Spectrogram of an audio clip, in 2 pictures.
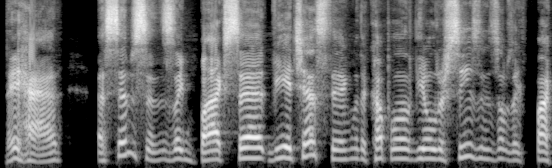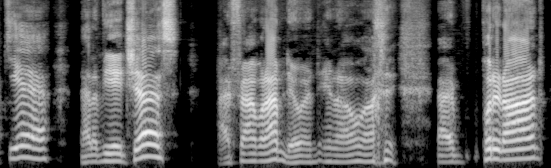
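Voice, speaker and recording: A man's voice: a little high, a bit bright, no room sound. A man hosting a comedy podcast in casual banter, swearing freely and rambling through his stories in a joking way. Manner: profane, joking, rambling storyteller. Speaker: podcast host.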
